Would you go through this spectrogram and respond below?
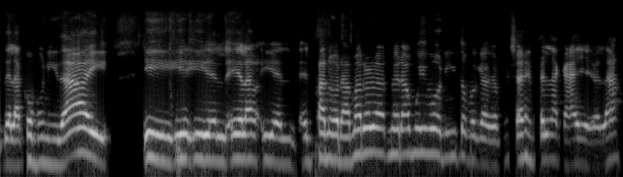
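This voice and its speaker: A woman's voice: mid-range voice, darkish tone. Puerto Rican woman, chatty interview guest. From Puerto Rico. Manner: restarts often, frequent "¿verdad?" tag. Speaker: guest, teacher and author. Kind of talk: conversational interview.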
